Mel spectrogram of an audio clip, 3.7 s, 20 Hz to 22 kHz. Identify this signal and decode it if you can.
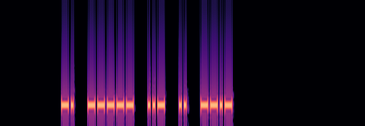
Morse code, heard as a keyed tone, about 53 wpm, spaced as for 37 wpm, 700 Hz. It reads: N0UIQ
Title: USA Call Signs - 5 Characters - 2x Character Spacing - 50wpm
